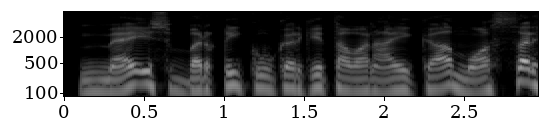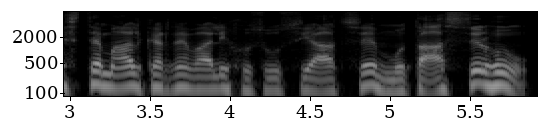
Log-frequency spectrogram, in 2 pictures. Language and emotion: Urdu, surprised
